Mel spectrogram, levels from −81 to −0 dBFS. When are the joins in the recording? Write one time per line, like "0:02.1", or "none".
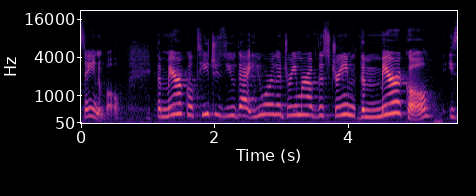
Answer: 0:01.0
0:04.1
